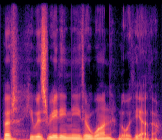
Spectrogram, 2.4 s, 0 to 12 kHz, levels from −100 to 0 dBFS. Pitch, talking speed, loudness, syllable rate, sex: 100 Hz, 220 wpm, -17 LUFS, 5.7 syllables/s, male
